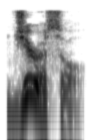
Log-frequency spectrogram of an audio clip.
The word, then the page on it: girasol: British English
